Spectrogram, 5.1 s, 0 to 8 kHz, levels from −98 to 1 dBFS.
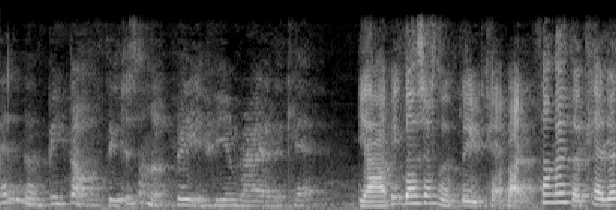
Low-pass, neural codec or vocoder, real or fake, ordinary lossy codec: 7.2 kHz; codec, 16 kHz, 4 kbps, FreqCodec, larger model; fake; none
